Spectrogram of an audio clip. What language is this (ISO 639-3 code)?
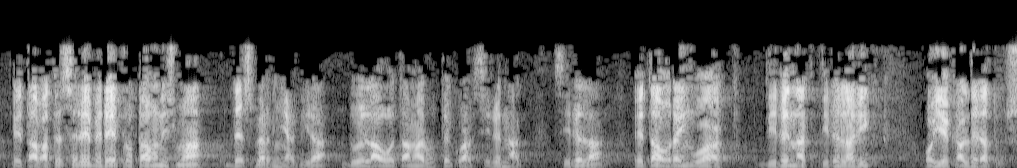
eus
